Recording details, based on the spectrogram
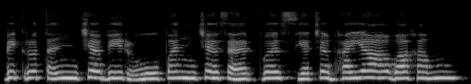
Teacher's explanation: In Virupa, that Ru is a Dirgha. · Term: Ru Dirgha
